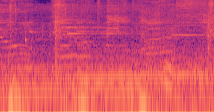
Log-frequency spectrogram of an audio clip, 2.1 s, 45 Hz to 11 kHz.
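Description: Mercedes-Benz W205 C180 with an AMG kit, its engine droning steadily from inside the cabin while shifting down to second gear, with a voice speaking over it.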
